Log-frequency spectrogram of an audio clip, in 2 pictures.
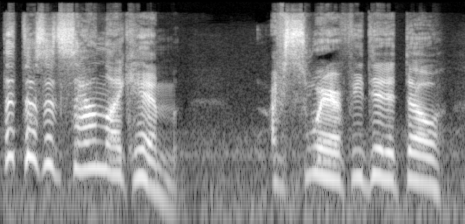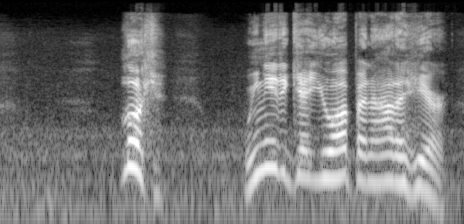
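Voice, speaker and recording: A man's voice: high-pitched, expressive, unhurried, gravelly, bright, forceful tone, exaggerated voice. A man playing a protective, exasperated teenage boy in an amateur script read, with urgent, emphatic delivery. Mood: firm, urgent.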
